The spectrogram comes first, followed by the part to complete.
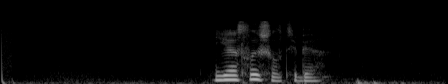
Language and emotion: Russian, neutral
